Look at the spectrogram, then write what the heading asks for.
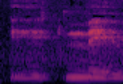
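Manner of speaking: normal talking voice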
